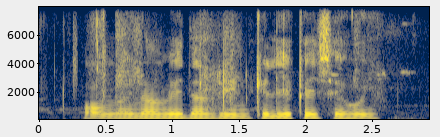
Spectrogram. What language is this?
Magahi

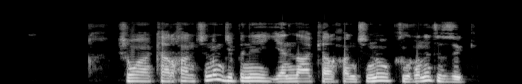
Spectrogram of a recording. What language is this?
Uyghur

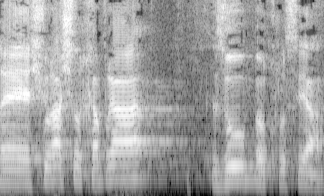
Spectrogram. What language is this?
Hebrew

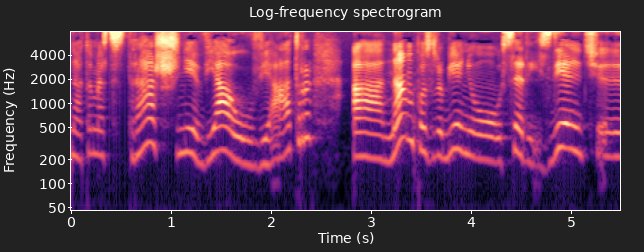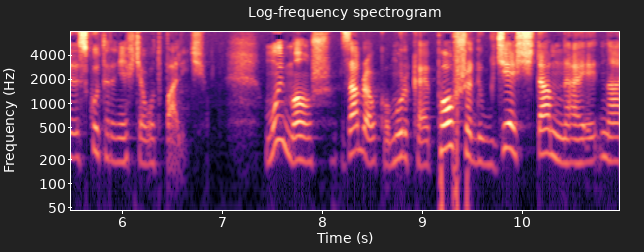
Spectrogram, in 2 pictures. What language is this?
Polish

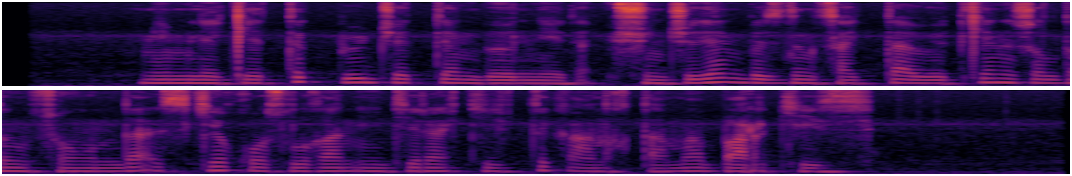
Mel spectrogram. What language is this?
Kazakh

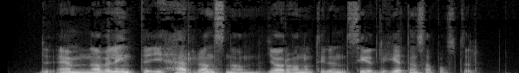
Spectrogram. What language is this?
Swedish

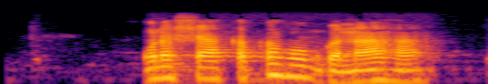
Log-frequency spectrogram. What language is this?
Kinyarwanda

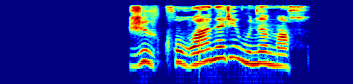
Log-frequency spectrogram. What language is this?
Kabardian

